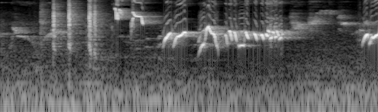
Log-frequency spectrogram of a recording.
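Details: Fighting song of a white-rumped shama: loud clicks and high notes, then a string of rapid, descending slurred whistles.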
